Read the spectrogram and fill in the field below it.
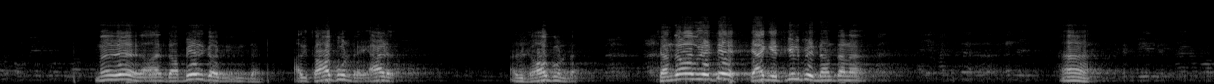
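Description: A middle-aged man speaks forcefully into a microphone in bursts, with pauses between them.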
